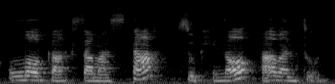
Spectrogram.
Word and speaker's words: Lokah samasta sukhino bhavantu: And let's pronounce this mantra together. It sounds as Lokah samasta sukhino bhavantu. Yeah, Lokah samasta sukhino bhavantu.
